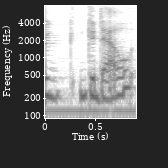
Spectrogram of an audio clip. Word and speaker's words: Goodell: NFL Commissioner Roger Goodell, is that how you pronounce Goodell. – It? Goodell. He made a statement saying that his,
